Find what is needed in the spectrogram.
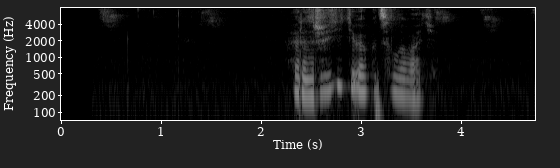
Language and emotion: Russian, neutral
